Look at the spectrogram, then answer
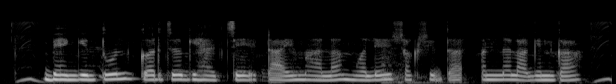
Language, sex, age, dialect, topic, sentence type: Marathi, female, 18-24, Varhadi, banking, question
